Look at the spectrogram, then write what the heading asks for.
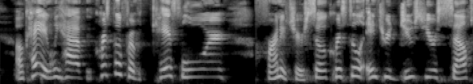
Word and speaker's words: Ksloir: Okay, we have Krystal from Ksloir Furniture.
